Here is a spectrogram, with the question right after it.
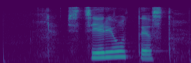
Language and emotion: Russian, neutral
